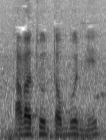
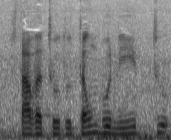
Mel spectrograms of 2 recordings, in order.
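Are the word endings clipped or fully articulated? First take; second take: clipped; fully articulated. First: The word endings are swallowed and clipped. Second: Every word is fully and clearly articulated. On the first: The listener is deprived of savoring the words. The speaker calls it wrong. "Eu não terminei nenhuma palavra" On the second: The listener can savor the words and pays more attention. The speaker calls it right. "Aí sim, mas o ouvido saboreia"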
